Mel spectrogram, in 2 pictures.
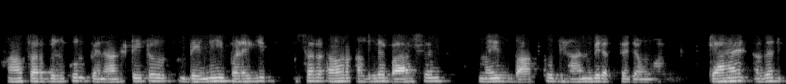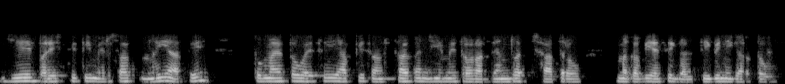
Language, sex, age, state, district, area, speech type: Hindi, male, 45-60, Madhya Pradesh, Balaghat, rural, conversation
